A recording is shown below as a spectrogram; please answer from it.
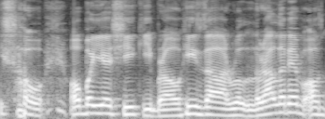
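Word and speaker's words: Ubuyashiki: So it's called Kaguya Obayashiki, okay? Simple as that. You know Obayashiki, like Ishiki from Naruto, but hey, we just put Obaya instead of the E. So Obayashiki, bro.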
